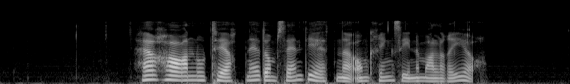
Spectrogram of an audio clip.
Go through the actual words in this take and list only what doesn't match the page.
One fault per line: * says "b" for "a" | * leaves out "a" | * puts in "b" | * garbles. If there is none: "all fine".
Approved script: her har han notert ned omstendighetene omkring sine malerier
all fine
